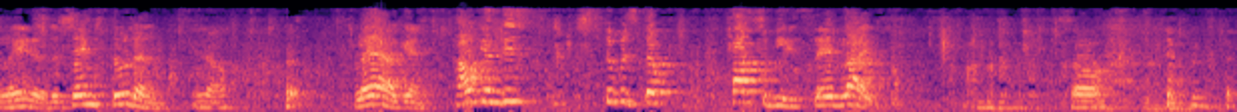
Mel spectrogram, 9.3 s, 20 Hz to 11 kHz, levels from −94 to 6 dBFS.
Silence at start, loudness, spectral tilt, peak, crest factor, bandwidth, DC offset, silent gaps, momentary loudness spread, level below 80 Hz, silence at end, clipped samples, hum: 0 s; -13 LUFS; -4 dB/octave; 0 dBFS; 14 dB; 8.6 kHz; under 0.1%; none; 16 LU; -48 dBFS; 0 s; under 0.1%; none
